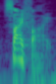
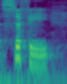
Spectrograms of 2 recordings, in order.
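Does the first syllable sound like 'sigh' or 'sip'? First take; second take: sigh; sip. First: The first syllable has a long vowel, like 'sigh'. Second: The first syllable has a short vowel, like 'sip'. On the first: The speaker calls it right. "rhymes with hi-fi and Wi-Fi" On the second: The speaker calls it wrong. "as some pronounce it, sounds like a venereal disease"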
